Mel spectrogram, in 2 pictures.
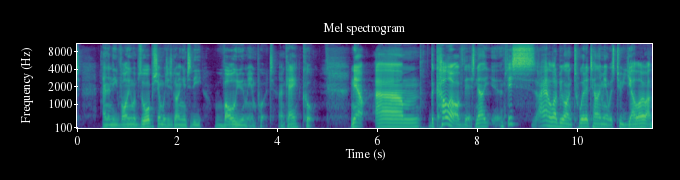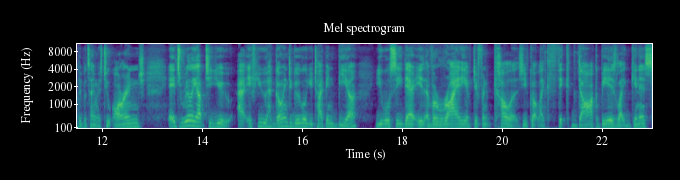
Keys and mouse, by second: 0.6-3.0 drag, 3.5 click.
